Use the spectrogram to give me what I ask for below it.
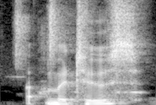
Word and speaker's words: Matus: Is that how you pronounce his last name? I didn't know that. Matus? Yeah. I believe so. That's good. I keep calling him Mattis.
